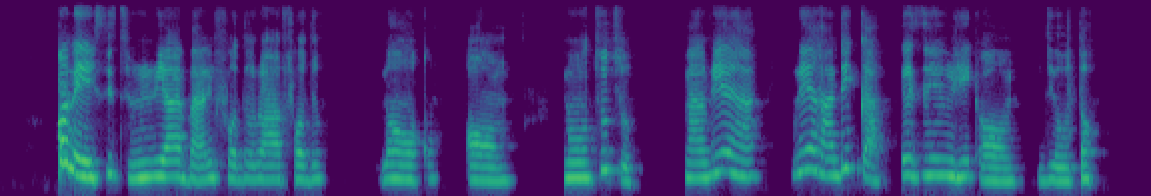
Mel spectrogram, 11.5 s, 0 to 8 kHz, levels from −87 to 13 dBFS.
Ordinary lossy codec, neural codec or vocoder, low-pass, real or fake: none; codec, 32 kHz, 1.9 kbps, SNAC; 7.2 kHz; fake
